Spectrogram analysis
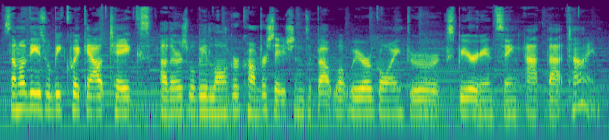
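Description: Low-voiced woman in her fifties. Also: level tone, fairly quick. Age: 50s. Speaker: podcast co-host. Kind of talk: scripted podcast intro. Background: guitar music.

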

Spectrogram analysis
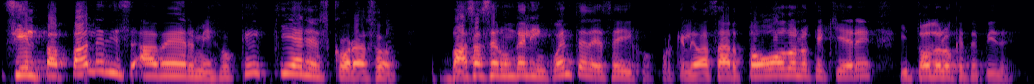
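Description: A man pastor preaching a sermon, emphatic, with rhetorical questions and repetition. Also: sits high.

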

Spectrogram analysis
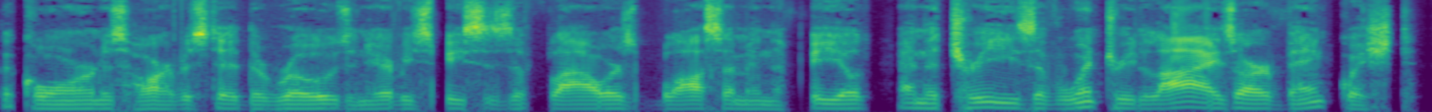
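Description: A man's voice: level tone, normal speed, hardly any pauses, no room sound. A man playing a solemn ancient prophet in an audio drama, speaking in grave, archaic tones. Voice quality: very deep husky voice. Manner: solemn, intoning, archaic prayerful delivery.

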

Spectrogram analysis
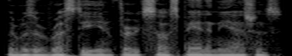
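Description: A man narrates a classic tale for a bedtime podcast, calm and unhurried. His voice is extremely low and dark, with little rise and fall. The recording is dry and close. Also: breathy edge, no echo. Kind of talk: bedtime story reading.

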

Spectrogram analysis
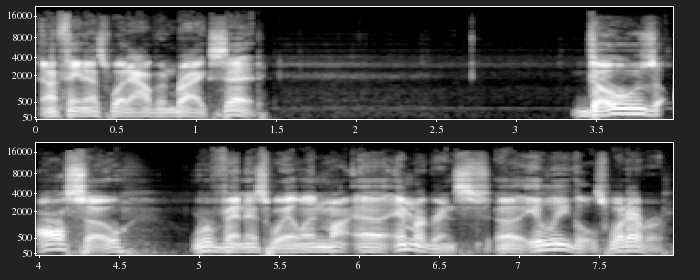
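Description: A fairly low-voiced man delivers a loose political commentary monologue as host, circling back and restarting his points in a blunt, profane way. His voice is bright and forceful, and the recording is dry and close, with little room sound. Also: lively intonation, moderate pace, long pauses, dry recording. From United States. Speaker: podcast host.

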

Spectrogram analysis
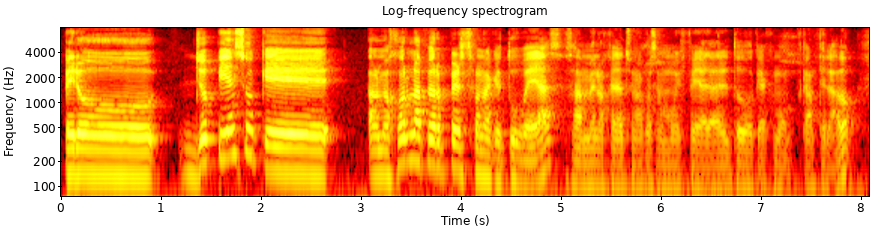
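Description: A young man hosting a podcast, talking things through in a relaxed, reflective way with many asides. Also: mid-range voice, normal speed, few pauses. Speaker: podcast host. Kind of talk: casual chat.

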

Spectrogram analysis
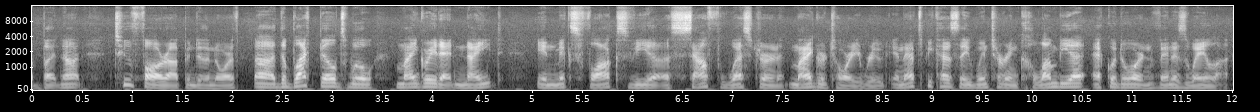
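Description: A man's voice: mid-range voice, no room sound, recorded from a distance. Chatty man hosting a nature podcast. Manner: chatty, informal. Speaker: podcast host. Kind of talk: casual nature narration. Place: outdoors in the field.

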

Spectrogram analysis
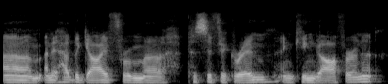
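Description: A young man with a low, fairly flat voice talks casually about films at a normal speed. He's laid-back and rambling, leaning heavily on filler words.

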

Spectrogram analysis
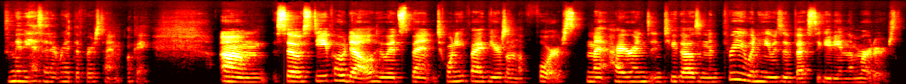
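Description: A woman co-hosting a true-crime podcast, talking in a chatty, animated way with lots of asides. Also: mid-range voice, a little fast. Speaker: podcast co-host. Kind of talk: casual true-crime chat.

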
